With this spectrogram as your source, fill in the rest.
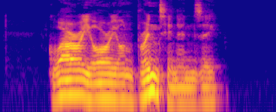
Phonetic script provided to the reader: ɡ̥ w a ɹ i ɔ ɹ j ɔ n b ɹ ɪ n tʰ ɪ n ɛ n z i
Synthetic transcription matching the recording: ɡ̥ w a ɹ i ɔ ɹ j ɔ n b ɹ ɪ n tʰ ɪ n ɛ n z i

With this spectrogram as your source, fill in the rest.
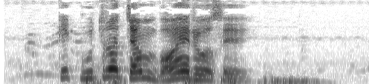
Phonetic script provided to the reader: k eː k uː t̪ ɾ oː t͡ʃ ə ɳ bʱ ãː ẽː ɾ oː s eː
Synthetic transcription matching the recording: k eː k uː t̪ ɾ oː t͡ʃ ə m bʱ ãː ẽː ɾ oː s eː

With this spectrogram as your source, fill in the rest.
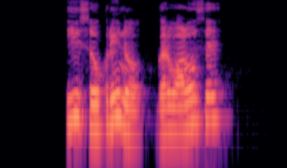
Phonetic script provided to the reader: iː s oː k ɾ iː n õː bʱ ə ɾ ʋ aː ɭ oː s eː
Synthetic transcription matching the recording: iː s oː k ɾ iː n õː ɡʱ ə ɾ ʋ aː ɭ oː s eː

